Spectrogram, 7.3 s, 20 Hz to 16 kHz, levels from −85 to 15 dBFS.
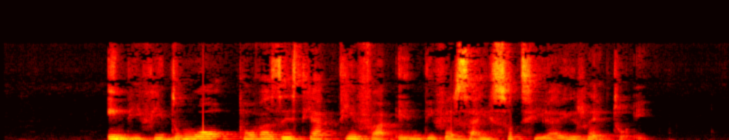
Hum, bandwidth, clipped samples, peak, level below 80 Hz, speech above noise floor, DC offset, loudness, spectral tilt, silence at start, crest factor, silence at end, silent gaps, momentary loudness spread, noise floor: none; 12 kHz; under 0.1%; 0 dBFS; -60 dBFS; 45 dB; under 0.1%; -22 LUFS; -3.5 dB/octave; 1.1 s; 24 dB; 0.85 s; none; 13 LU; -68 dBFS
